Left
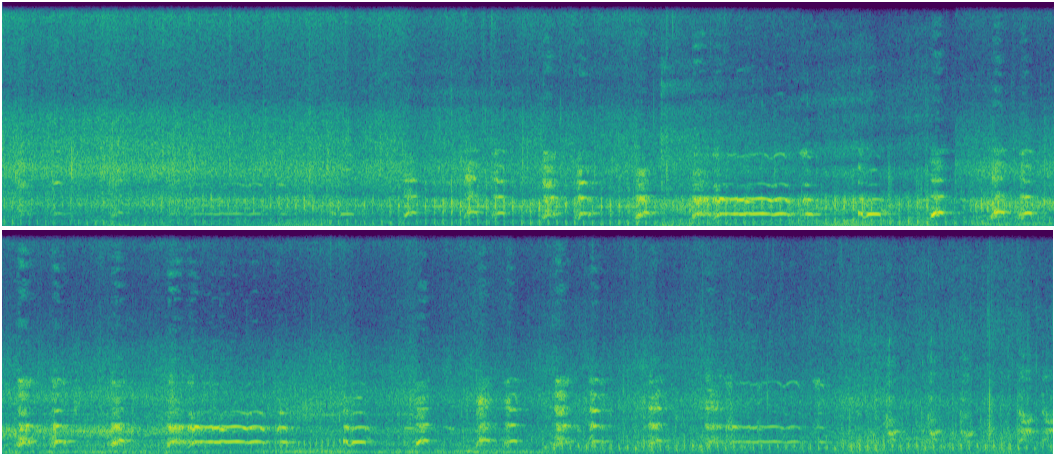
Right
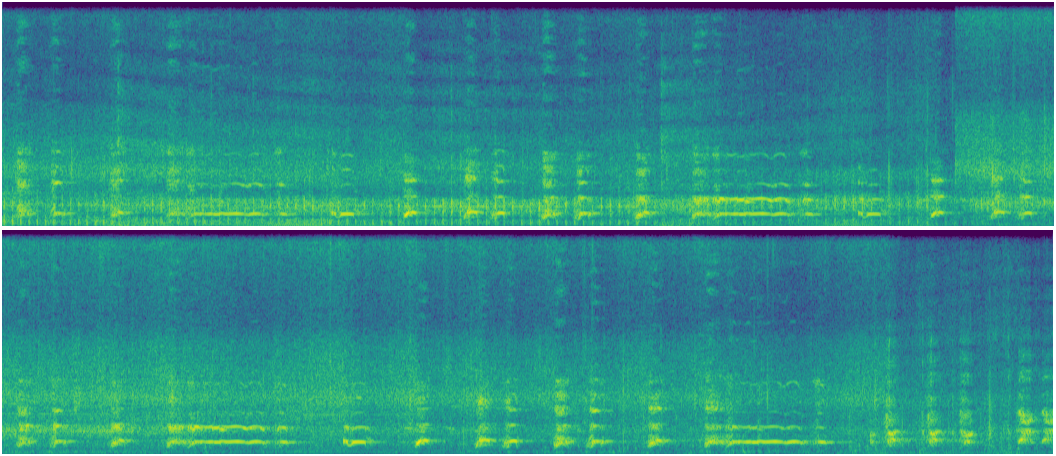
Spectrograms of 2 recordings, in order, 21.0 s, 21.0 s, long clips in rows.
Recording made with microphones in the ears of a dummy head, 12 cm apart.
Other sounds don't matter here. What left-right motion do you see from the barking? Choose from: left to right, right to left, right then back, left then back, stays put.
left then back.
